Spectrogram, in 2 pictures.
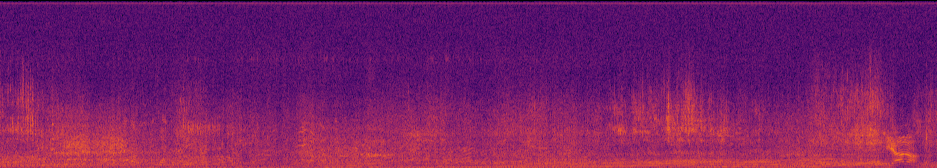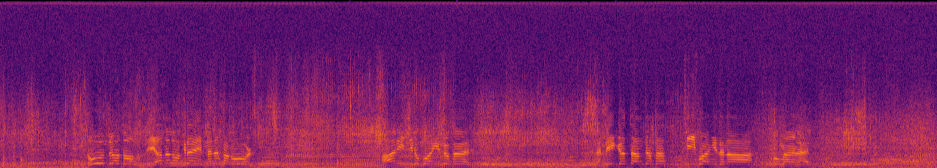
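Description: Rally car engines roar and rev loudly nearby.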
